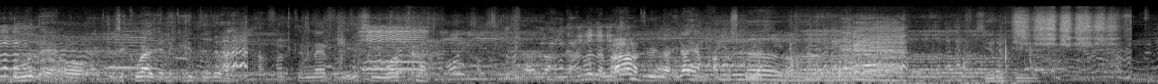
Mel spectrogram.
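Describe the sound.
Goats bleating during a zakat livestock distribution, with wavering, nasal cries recurring throughout under a voice talking, among rubbing and shuffling noise.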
